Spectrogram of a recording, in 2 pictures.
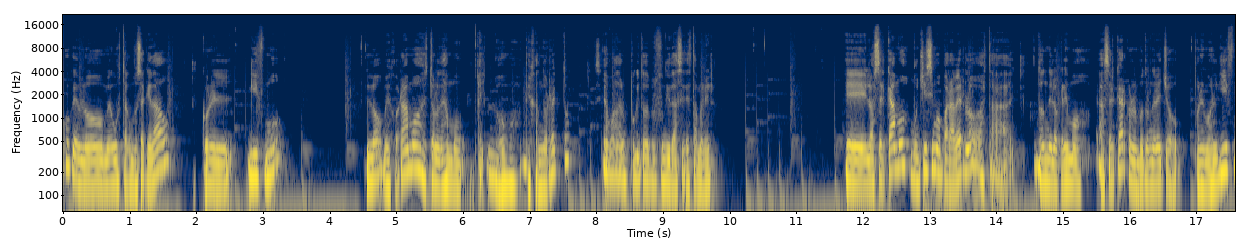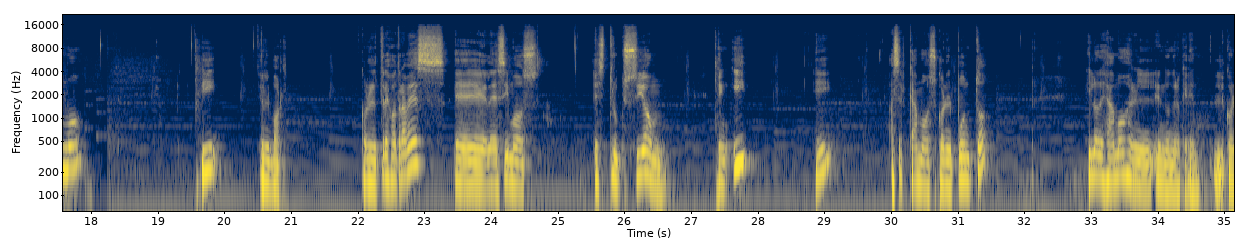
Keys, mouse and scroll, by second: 0.7 click, 1.7 right click, 2.5-5.1 drag, 5.1-6.5 right drag, 6.5-8.1 drag, 8.1 right click, 8.9-11.3 drag, 11.3 right click, 11.6 click, 12.5-13.0 scroll up 5, 13.0 shift+middle click, 13.7 scroll up 2, 14.0 shift+middle click, 14.5-15.0 scroll up 2, 15.0 click, 15.6-17.8 drag, 17.8-19.6 middle drag, 19.6 KP_1, 20.3 click, 20.8 scroll down 3, 22.5 scroll down 1, 22.5 KP_3, 23.5 scroll down 3, 24.3 scroll down 3, 24.3 shift+middle click, 26.0-27.4 middle drag, 26.0 scroll down 2, 27.4 e, 29.9-31.4 scroll up 1, 31.4 KP_Decimal, 32.1 scroll up 1, 32.2 middle click, 32.7-33.0 scroll up 2, 33.0 middle click, 33.6-34.2 scroll down 2, 34.0-35.1 middle drag.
